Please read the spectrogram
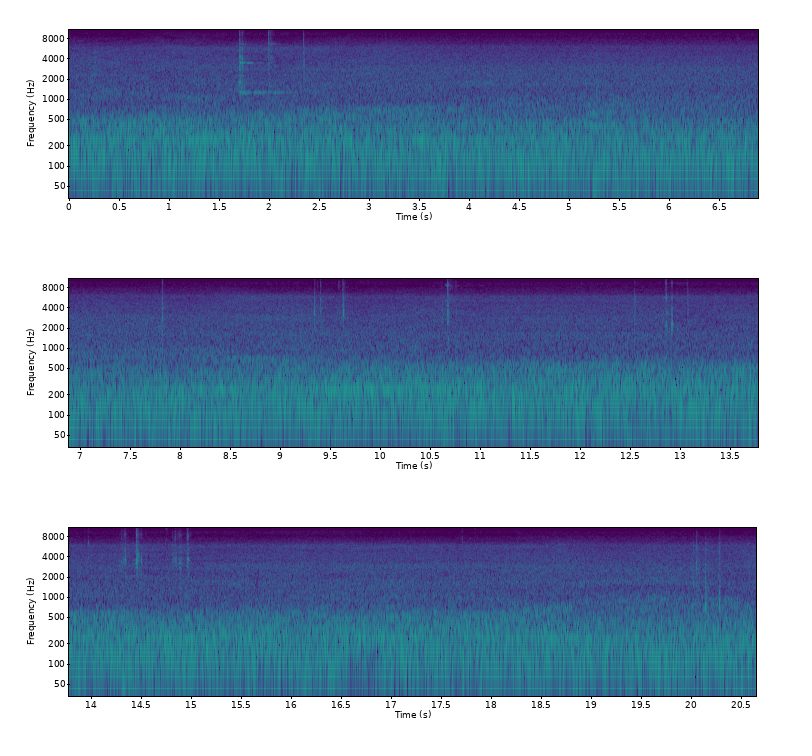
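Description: Steady low roar of water pouring over a dam spillway, with a few faint scattered clicks.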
